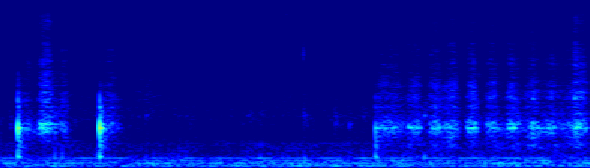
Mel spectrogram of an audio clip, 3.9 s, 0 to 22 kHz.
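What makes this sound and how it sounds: A thick stick of pink chalk writes words on a small wooden-framed chalkboard lying flat, tapping dots and drawing strokes. Two sharp taps open the clip, followed by a quieter stretch, then a steady run of dry, scratchy chalk strokes with a faint squeak around 1 kHz.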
